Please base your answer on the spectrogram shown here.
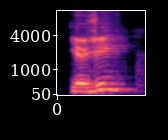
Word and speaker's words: Yuji: Yoji? Did I pronounce that correctly? You got it.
